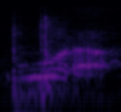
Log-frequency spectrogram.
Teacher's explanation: In American English, they might say it more like a D, like water.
